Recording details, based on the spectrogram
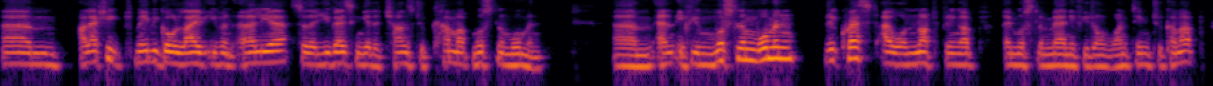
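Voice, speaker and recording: A man's voice: medium pitch, normal speed, darkish tone. Insistent man hosting a heated debate. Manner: insistent, interrupting, repeats himself. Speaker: stream host. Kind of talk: casual live-stream debate.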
